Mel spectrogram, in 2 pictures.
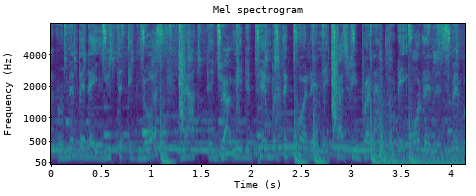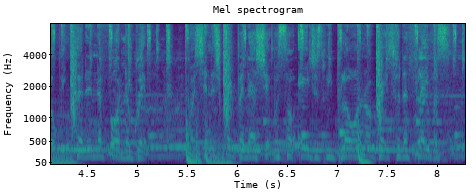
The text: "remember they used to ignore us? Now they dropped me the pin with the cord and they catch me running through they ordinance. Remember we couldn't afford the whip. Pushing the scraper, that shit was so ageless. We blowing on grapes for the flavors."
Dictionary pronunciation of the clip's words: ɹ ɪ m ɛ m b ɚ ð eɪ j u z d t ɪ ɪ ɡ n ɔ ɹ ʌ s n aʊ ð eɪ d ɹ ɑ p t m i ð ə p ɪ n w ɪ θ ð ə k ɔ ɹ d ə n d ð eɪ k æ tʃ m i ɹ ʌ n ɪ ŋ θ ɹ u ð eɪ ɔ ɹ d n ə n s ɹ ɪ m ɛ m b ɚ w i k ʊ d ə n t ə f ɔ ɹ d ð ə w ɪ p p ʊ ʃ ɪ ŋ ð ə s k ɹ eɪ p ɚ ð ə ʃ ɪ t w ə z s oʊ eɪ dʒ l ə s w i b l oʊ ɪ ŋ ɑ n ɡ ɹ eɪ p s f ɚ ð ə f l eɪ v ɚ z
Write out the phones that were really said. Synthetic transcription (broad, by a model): ɹ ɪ m ɛ m b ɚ ð eɪ j u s t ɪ ɪ ɡ n ɔ ɹ ʌ s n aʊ ð eɪ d ɹ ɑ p m i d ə p ɪ n w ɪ ð ə k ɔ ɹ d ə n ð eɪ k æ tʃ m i ɹ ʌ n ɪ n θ u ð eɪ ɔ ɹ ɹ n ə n ɹ ɪ m ɛ m b ɚ w i k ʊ d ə n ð ə f ɔ ɹ d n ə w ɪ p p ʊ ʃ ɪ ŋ ð ə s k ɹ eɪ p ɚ ð ə ʃ ɪ t w ə z s oʊ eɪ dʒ ə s w i b l oʊ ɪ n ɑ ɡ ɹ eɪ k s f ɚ ð ə f l eɪ v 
